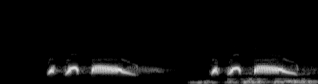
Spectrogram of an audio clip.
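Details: Spotted dove giving two coo phrases, two short notes then a drawn-out falling note, meant to stir other doves; a low rumbling noise joins under the second phrase.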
